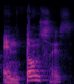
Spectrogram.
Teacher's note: la sílaba prominente ton se escucha más fuerte y por lo tanto se le da un mayor valor. En consecuencia, en habla rápida, los hablantes suelen pronunciar tons.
